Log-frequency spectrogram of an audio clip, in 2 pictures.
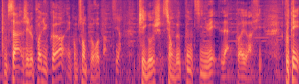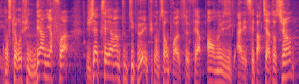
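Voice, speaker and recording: A man's voice: on the low side, brisk, faint music behind. A man teaching a salsa routine at home, counting the steps aloud and encouraging viewers. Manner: lively, encouraging, counts beats with sung emphasis.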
